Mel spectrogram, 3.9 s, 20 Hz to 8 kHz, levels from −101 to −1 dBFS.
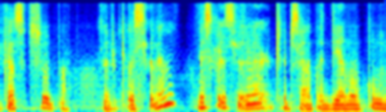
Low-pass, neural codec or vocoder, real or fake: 7.2 kHz; codec, 16 kHz, 1 kbps, FreqCodec, smaller model; fake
